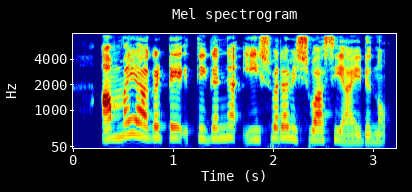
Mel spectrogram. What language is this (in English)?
Malayalam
